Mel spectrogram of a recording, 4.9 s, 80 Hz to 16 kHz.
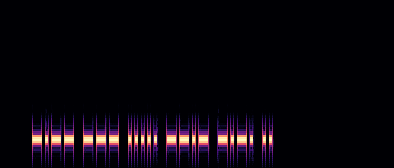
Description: Morse code, heard as a keyed tone, about 32 wpm, 700 Hz. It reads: YO5QCI
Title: DXCC-100 Call Signs - 6 Characters - 30wpm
